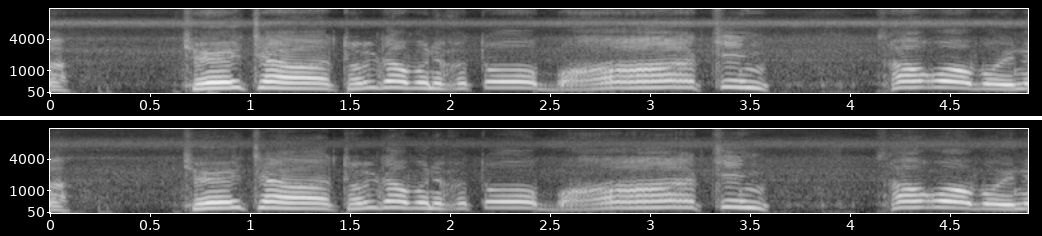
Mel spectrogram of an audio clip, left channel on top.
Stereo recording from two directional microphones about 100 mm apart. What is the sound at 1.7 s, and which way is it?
Speech, 15° left (ahead or behind).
